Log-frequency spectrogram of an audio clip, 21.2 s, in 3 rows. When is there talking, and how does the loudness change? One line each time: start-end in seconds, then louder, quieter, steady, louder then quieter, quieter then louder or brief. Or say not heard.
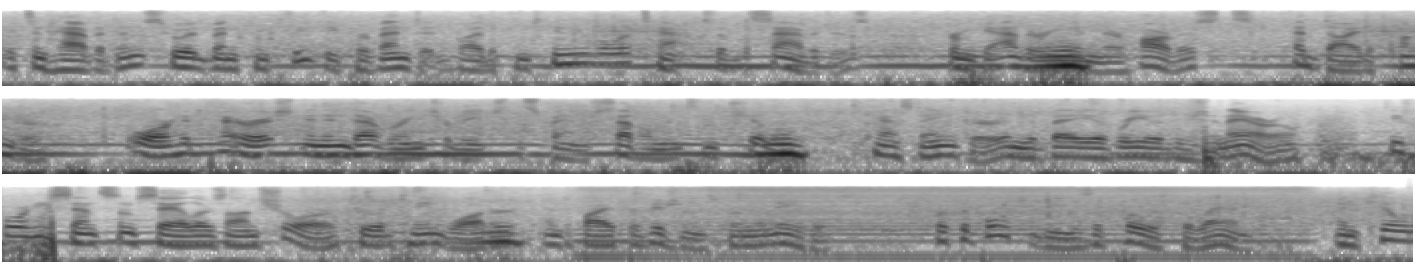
0.0-21.1 steady.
